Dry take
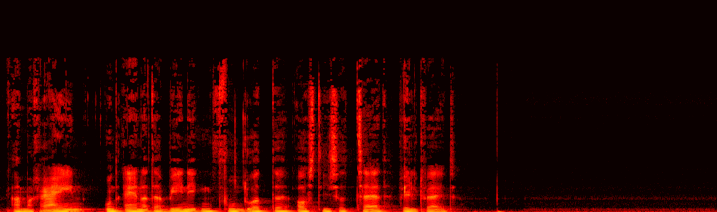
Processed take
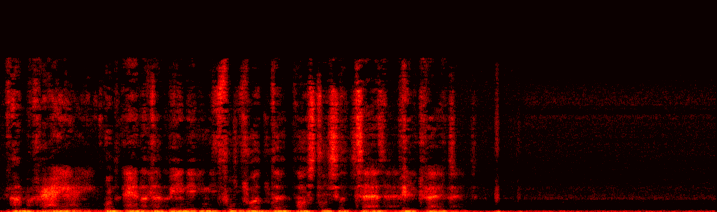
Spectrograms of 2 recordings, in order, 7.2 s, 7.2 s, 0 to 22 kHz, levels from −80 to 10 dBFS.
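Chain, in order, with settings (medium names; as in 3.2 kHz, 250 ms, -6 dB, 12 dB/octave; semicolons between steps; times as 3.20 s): phase randomisation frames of 50 ms; FFT filter 130 Hz 0 dB, 340 Hz -28 dB, 1.8 kHz -1 dB, 3.8 kHz -6 dB, 7.7 kHz +3 dB, 14 kHz 0 dB; compression 2:1, threshold -42 dBFS, peak gain reduction 12.5 dB; on a send: delay 217 ms -12.5 dB; on the sum: trim +5 dB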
